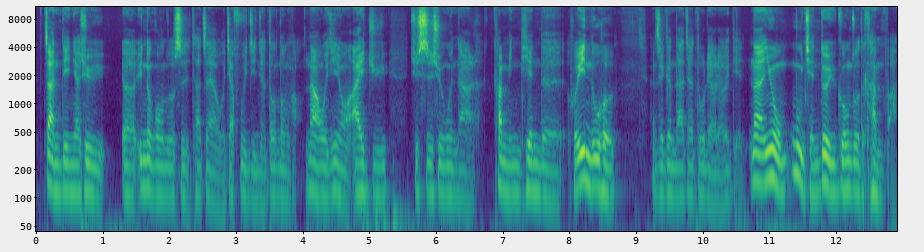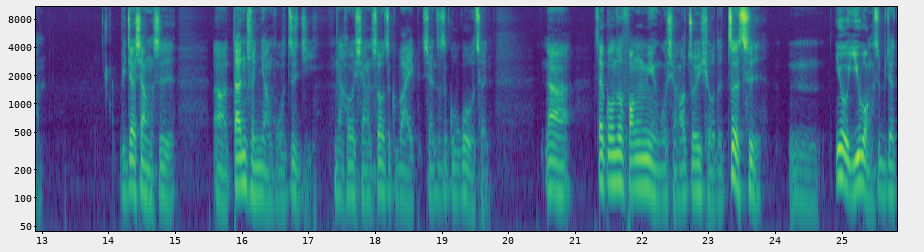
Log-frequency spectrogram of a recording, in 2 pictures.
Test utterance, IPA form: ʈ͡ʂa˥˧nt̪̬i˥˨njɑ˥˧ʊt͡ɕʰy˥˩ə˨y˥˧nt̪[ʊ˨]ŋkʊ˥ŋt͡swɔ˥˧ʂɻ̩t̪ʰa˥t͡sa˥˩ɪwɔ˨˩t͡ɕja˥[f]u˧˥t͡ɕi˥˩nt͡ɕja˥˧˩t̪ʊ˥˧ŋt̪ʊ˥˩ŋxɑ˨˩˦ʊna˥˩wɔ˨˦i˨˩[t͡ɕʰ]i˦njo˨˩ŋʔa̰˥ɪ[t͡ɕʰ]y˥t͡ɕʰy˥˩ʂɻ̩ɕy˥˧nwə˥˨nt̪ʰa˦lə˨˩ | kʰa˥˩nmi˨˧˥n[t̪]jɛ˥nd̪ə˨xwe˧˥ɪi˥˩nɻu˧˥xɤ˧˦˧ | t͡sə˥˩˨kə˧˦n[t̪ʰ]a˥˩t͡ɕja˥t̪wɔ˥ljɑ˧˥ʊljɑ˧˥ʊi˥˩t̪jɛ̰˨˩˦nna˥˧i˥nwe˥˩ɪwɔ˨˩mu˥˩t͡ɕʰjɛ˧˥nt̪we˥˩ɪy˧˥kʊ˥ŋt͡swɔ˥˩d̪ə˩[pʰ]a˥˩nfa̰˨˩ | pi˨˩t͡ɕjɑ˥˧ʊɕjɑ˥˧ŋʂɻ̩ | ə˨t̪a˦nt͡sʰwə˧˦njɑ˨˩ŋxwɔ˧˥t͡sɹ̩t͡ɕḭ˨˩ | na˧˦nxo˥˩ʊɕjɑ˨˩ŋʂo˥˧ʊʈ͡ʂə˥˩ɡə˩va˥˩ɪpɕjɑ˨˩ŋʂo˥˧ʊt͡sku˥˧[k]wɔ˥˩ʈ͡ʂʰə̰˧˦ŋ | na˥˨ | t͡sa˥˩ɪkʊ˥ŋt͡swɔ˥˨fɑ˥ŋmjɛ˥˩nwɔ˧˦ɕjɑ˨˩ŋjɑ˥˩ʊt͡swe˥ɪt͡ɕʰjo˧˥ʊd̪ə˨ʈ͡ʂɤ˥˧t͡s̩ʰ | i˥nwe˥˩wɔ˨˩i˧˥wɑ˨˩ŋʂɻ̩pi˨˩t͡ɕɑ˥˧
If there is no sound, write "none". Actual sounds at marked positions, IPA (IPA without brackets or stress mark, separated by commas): ʊ˥˩, f, t͡ɕ, t͡ɕ, t̪ʰ, t̪, kʰ, k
